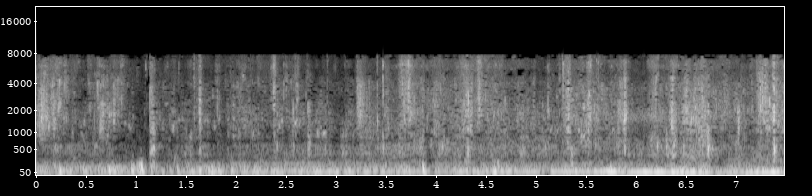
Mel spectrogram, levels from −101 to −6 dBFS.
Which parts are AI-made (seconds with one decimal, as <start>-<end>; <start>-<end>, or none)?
1.7-2.7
